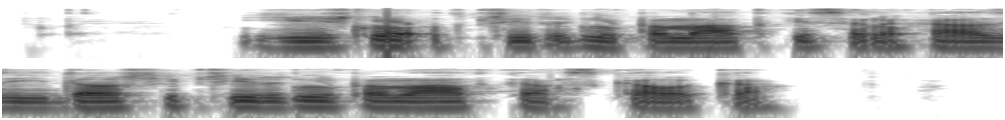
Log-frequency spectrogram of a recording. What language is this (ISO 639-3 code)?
ces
